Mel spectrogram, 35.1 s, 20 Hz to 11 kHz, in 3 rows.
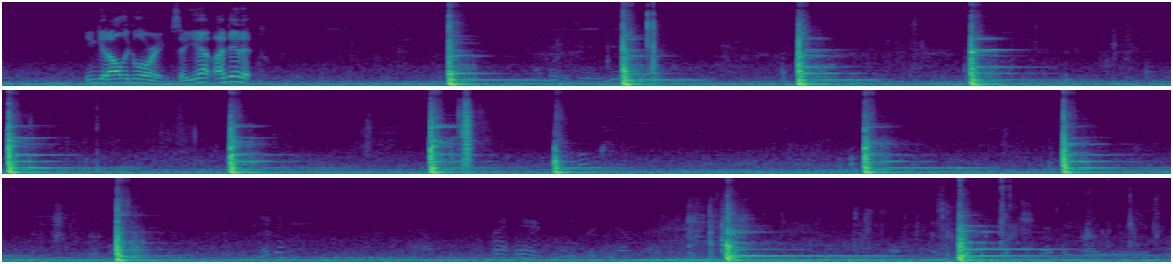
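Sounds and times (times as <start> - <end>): hammer striking piling with metallic ring: 4.5 - 7.3, 7.9 - 10.8, 11.8 - 13.2, 14.0 - 14.8, 16.0 - 17.9, 20.3 - 23.6, 24.5 - 25.3, 30.1 - 35.0.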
